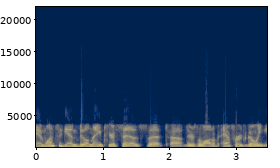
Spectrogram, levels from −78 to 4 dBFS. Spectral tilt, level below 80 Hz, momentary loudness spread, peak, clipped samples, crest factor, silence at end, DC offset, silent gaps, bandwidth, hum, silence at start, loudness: -7.5 dB/octave; -64 dBFS; 4 LU; -6 dBFS; under 0.1%; 14 dB; 0 s; 0.1%; none; 6 kHz; none; 0 s; -20 LUFS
